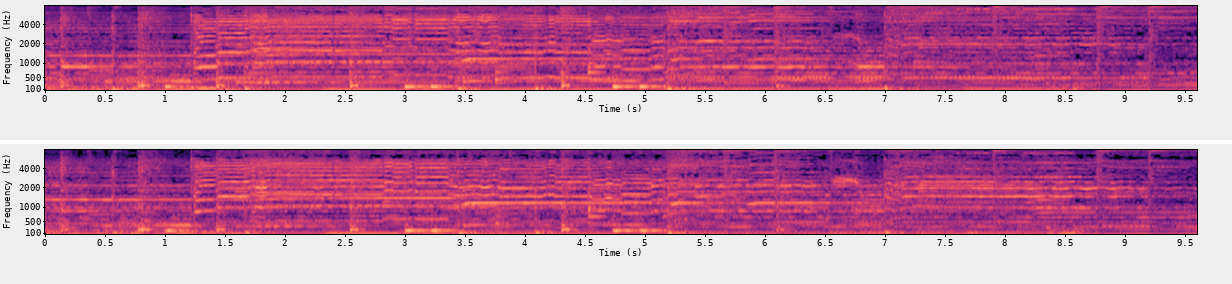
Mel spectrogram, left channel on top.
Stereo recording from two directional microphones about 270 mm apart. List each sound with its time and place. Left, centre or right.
0.8 s music: left
2.6 s bagpipes: left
